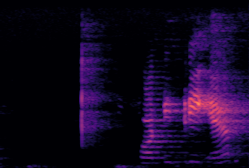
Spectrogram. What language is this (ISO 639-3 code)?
tam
